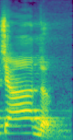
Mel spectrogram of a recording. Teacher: तो ये जो चंद्र बिंदु का सिंबल होता है वो अनुनासिक चिन्ह होता है। और ऐसे वर्णों का उच्चारण करने में हवा मुख और नाक दोनों से बाहर निकलती है, इसे अनुनासिक कहते हैं। · जब हम इसका उच्चारण करेंगे तो उच्चारण नाक और मुख दोनों से ही उच्चारण करने में वायु बाहर निकलेगी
